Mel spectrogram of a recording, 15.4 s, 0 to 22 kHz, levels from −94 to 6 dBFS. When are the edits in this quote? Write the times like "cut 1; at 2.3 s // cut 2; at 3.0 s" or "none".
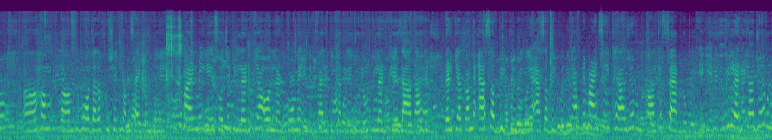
cut 1; at 3.5 s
